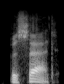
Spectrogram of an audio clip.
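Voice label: "beset", American English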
